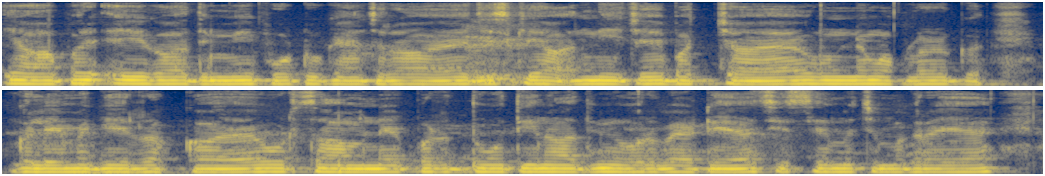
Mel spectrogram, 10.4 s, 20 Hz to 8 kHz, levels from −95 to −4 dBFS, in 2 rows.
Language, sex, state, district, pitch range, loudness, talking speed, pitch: Hindi, male, Uttar Pradesh, Shamli, 110-120 Hz, -15 LUFS, 195 wpm, 115 Hz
